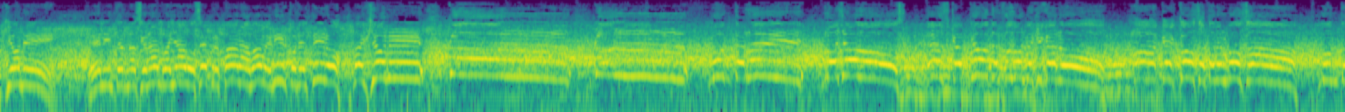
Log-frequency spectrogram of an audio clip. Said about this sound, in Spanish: Vamos a ver la responsabilidad para el Piri El Azteca chiflándole abajo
